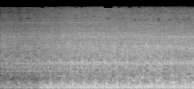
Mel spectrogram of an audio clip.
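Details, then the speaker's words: Engine running with a steady low knock pulsing through it, rising as it picks up a little; owner says it is rod knock and the engine is blown, discovered after installing a clutch, spare motor going in. "Last time I checked, that's what rod knock sounds like."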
